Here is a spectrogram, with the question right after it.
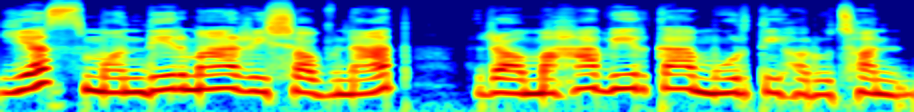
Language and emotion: Nepali, neutral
